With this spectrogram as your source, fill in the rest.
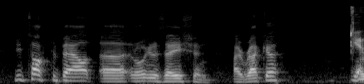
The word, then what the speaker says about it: IRECA: I think so you talked about an organization, IRECA? Yes. IRECA.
